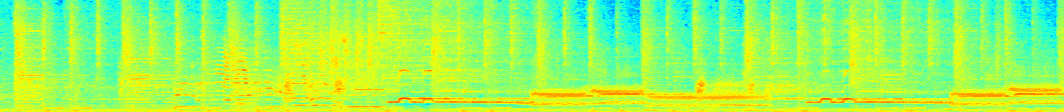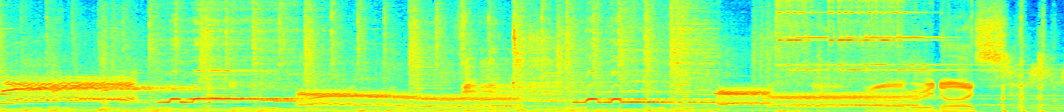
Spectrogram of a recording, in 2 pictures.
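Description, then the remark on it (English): Goats bleat repeatedly over a loud, busy piece of music, the Talkback Mountain theme, their wavering cries rising and falling in a rhythmic pattern that runs through the whole track. “Those goats need help.”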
